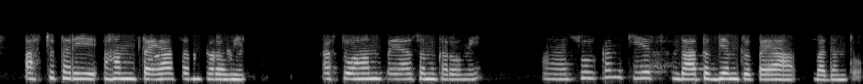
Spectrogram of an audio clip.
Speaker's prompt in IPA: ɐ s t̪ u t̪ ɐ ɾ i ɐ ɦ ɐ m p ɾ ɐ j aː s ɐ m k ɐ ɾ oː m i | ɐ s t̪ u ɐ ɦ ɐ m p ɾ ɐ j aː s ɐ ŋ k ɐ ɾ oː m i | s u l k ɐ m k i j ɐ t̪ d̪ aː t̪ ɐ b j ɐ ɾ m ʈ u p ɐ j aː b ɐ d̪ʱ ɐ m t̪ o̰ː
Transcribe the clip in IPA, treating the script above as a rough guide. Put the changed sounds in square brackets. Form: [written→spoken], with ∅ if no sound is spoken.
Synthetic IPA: ɐ s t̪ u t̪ ɐ ɾ i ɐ ɦ ɐ m p ɾ ɐ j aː s ɐ m k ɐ ɾ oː m i | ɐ s t̪ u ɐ ɦ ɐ m p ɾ ɐ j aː s ɐ [ŋ→m] k ɐ ɾ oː m i | s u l k ɐ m k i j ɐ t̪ d̪ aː t̪ ɐ b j ɐ [ɾ→∅] m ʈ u p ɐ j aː b ɐ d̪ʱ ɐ [m→n] t̪ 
